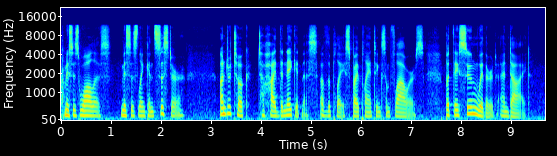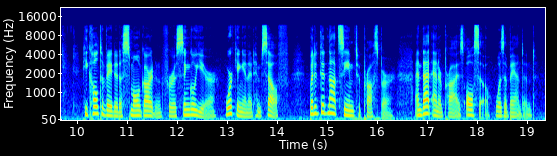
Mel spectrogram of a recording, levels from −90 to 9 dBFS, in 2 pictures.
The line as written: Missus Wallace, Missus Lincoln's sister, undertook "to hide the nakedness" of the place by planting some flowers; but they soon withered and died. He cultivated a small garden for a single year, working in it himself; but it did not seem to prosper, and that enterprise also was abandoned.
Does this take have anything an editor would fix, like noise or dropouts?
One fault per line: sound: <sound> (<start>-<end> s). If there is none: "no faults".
no faults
